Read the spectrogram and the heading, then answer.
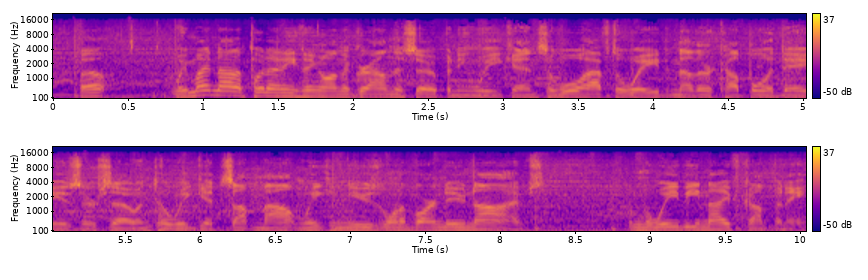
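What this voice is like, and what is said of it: Boston accent. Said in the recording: “the Boston accent again”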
